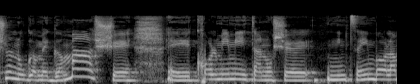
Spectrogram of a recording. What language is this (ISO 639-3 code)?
heb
